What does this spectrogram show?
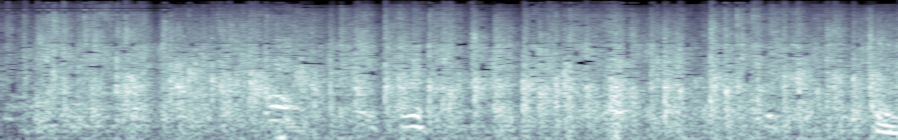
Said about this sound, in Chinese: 大家给他鼓鼓掌，喝。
